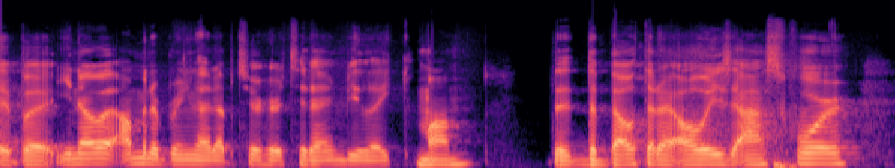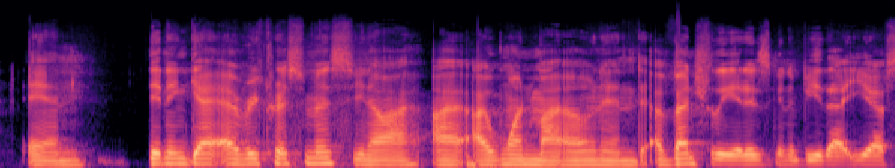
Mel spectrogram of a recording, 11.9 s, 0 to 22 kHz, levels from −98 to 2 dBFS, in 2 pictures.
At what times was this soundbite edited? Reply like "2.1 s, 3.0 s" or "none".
none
